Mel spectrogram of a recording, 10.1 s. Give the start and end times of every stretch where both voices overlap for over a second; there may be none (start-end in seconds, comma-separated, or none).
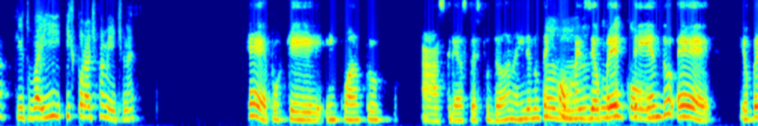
7.3-8.8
